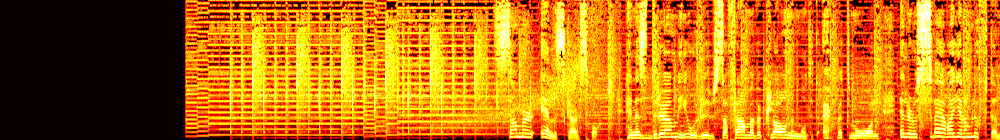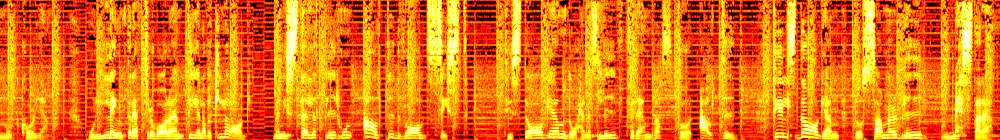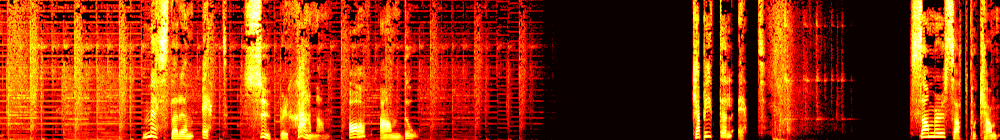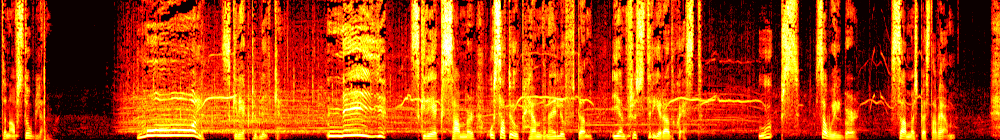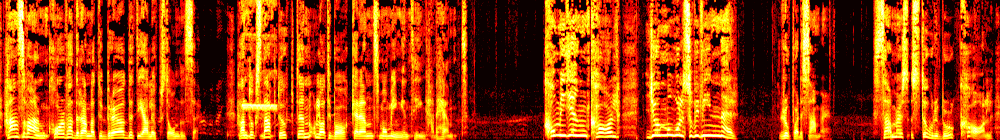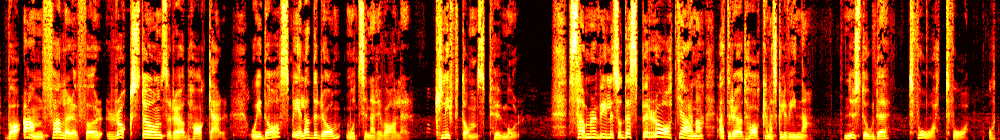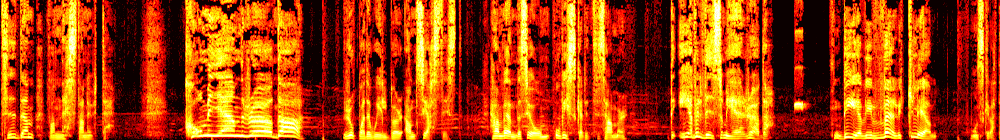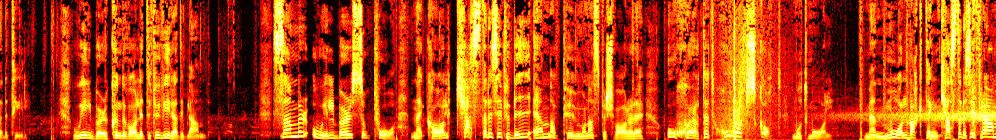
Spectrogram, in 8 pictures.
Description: Superstjärnan – Ljudbok
Högt tempo med knasig och charmig humor.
